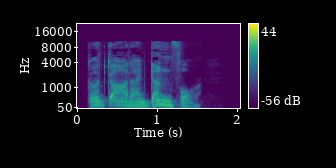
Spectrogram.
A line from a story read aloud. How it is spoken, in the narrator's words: Lieutenant Duddingston, her commander, cried out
